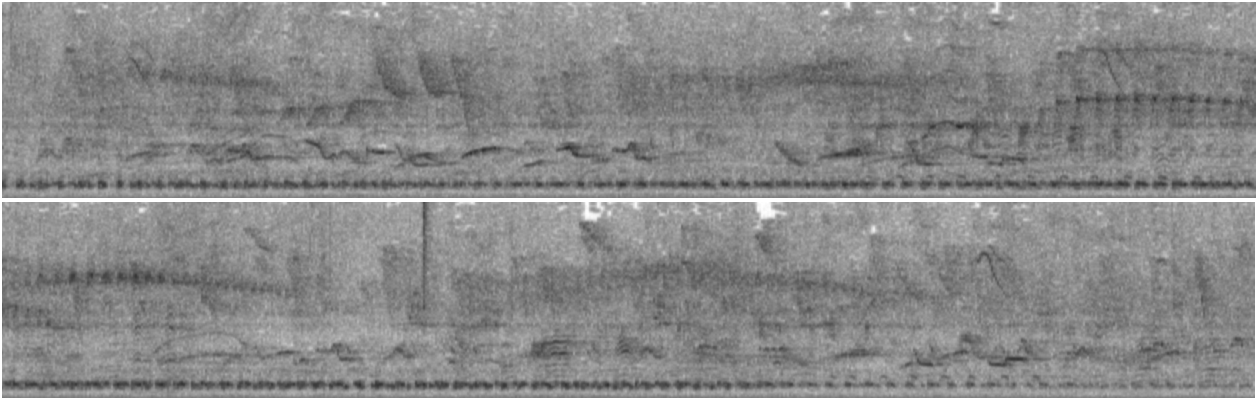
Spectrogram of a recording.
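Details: A dense night chorus of rapid, pulsing croaks, with scattered chirps above, from frogs and toads identified as cane toads (Rhinella marina), filmed in Curitiba, Brazil.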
